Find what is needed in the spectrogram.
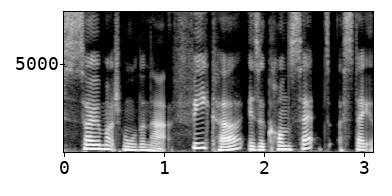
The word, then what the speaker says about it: fika: So, what better way to take a break from the stress of modern life, clubbers, than by engaging in fika? Is that how you say it? You're doing fika? – Yes.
